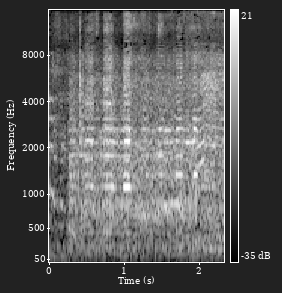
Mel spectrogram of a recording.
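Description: A horn sounding a steady held note, starting about a quarter second in, over the voices of a crowd.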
